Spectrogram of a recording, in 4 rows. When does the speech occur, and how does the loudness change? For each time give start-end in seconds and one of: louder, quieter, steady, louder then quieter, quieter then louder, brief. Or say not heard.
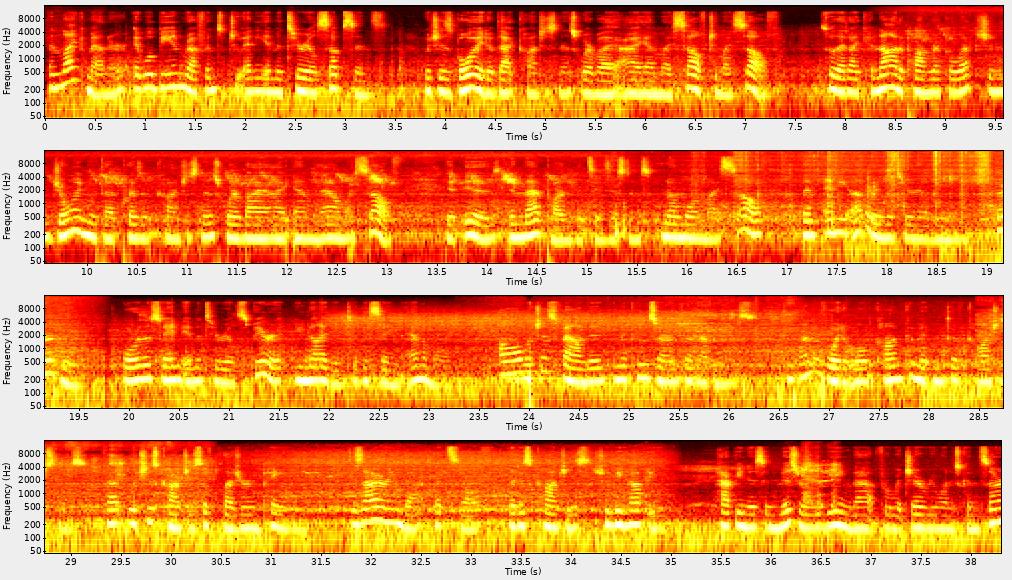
0.0-38.2 steady.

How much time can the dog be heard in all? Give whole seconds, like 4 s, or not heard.
not heard.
